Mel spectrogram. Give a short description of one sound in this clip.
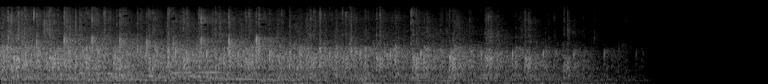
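An audience applauds in a large hall, then the applause fades away.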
